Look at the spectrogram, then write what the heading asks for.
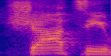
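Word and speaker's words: Schottzie: you think about it, Shotsi rhymes with Nazi under under hits today.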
